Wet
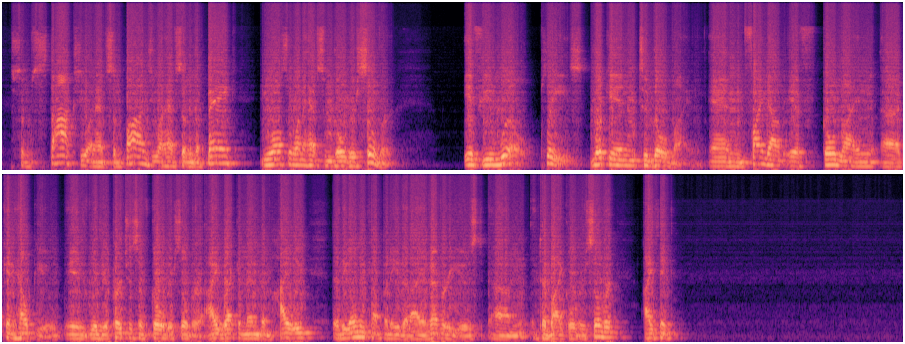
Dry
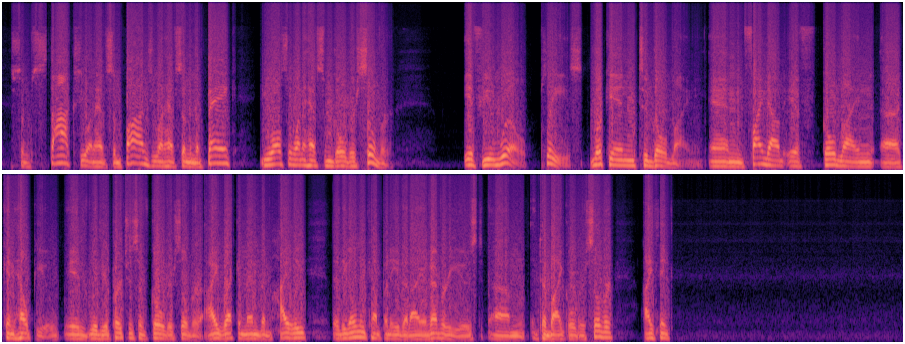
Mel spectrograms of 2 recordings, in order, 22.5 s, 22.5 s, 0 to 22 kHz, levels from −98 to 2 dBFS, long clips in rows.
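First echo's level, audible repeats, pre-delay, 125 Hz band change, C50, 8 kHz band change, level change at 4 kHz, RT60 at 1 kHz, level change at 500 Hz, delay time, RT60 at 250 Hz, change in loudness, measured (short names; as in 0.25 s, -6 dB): none, none, 3 ms, +6.0 dB, 16.0 dB, +7.0 dB, +7.5 dB, 0.40 s, +7.5 dB, none, 0.60 s, +7.0 dB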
